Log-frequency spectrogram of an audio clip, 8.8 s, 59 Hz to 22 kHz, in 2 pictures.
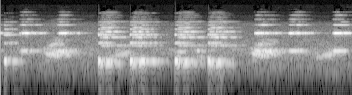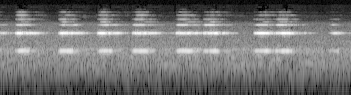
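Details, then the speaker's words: Minelab Vanquish 540 metal detector, 12-inch waterproof coil, air test with iron setting on: clean repeating two-note beeps about once a second as metal passes over the coil, normal target tone. "तर जसं मी हा metal iron on करतो तर तुम्हाला असा आवाज ऐकायला येईल."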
